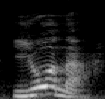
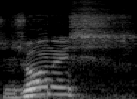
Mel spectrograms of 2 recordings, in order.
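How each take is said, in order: First: The name begins with a Y sound. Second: The name begins with a J sound. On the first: This is closer to the Hebrew form of the name. "Iona, Iona, Iona" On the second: This is the Portuguese form of the name. "ele esquece o J porque o J não vem do hebraico"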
